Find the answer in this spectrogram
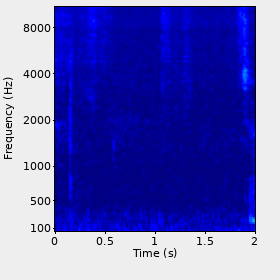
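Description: Near silence, with a faint rustle of paper as a glued construction-paper cut-out is pressed flat onto a sheet by hand.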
